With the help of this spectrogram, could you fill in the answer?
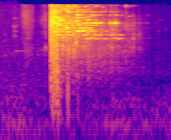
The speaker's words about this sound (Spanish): y tras reventarla con la madera, tomó un trozo de vidrio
